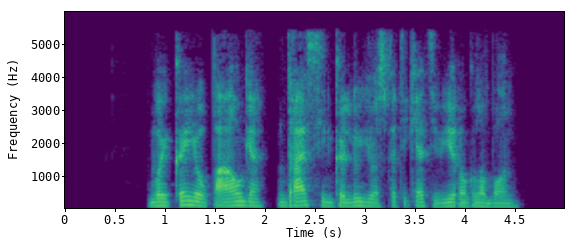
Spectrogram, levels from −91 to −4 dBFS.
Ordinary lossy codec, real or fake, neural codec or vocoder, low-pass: MP3, 48 kbps; real; none; 5.4 kHz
